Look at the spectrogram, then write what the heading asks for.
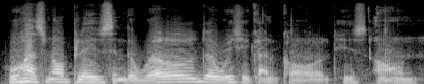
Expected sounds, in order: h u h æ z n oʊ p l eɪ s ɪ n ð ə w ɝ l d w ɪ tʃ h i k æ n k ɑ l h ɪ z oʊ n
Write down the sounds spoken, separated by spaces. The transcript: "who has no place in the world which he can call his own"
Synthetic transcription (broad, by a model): h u h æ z n oʊ p l eɪ s ɪ n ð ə w ɝ l d w ɪ tʃ h i k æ n k ɑ l h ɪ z oʊ n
